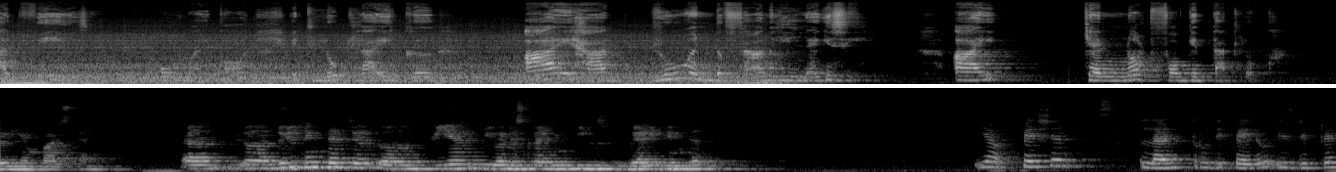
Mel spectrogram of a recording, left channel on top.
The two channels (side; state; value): both; different; correlation 0.00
